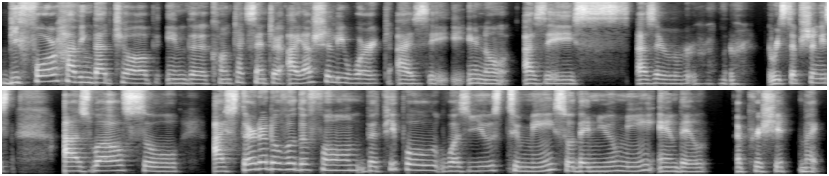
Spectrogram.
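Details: Bilingual adult woman who stutters, has self-declared her stutter as a disability, and cites speech therapist documentation; her real conference speech shows sound and word repetitions, consistent with stuttering.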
